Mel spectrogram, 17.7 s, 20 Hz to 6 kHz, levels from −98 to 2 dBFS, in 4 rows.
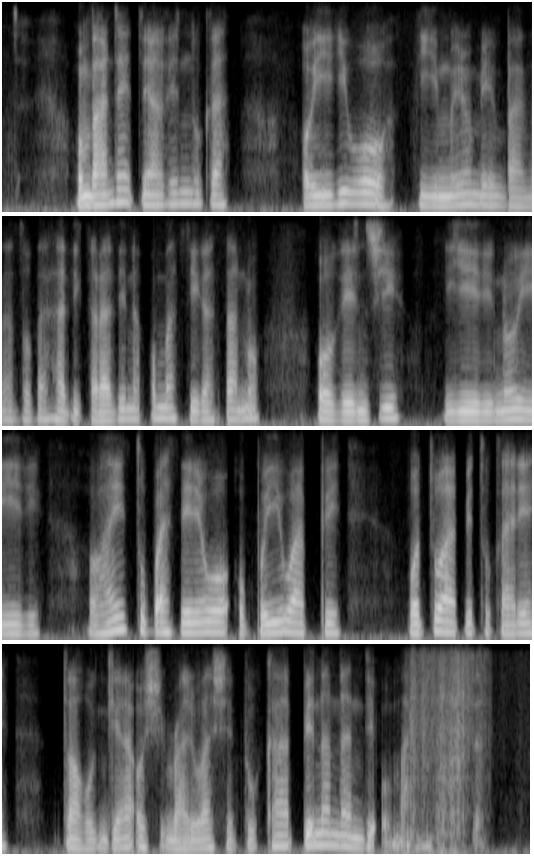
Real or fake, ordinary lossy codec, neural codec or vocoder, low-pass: fake; Opus, 16 kbps; autoencoder, 22.05 kHz, a latent of 192 numbers a frame, VITS, trained on many speakers; 5.4 kHz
